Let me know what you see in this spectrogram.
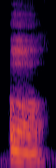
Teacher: To make the sound of the letter u, this is an open mouth voiced sound. The sound is made with the tip of the tongue in a low position in the front of the mouth and the back of the tongue is raised. Uh is a voiced sound.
